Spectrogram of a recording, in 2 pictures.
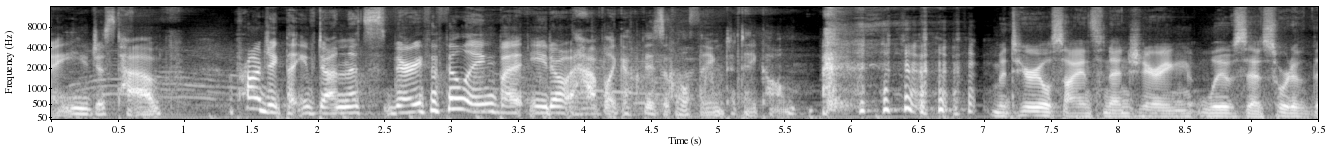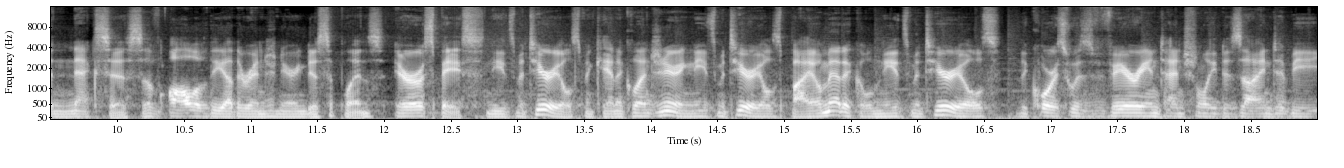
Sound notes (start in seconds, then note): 5.7 laughs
